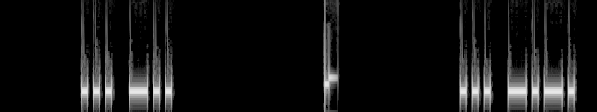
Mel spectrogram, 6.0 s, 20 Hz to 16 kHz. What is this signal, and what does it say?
Morse code, heard as a keyed tone, about 20 wpm, 700 Hz. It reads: SD SC
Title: US States and Canadian Provinces 20wpm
